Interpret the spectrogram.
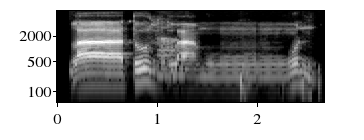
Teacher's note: lam fathah alif matobi'i panjang 2 harokat. Tuzlamun, ingat ini dha bukan dha sukun, bukan qalqalah.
